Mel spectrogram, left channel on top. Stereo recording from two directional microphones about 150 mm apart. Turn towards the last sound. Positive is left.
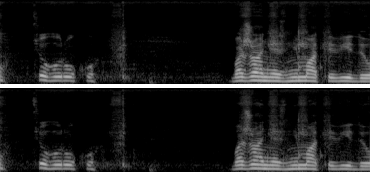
turn(degrees=20)  # may be behind; listen again after turning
